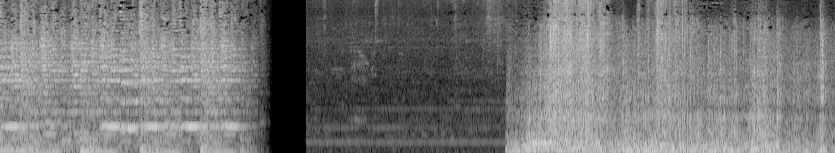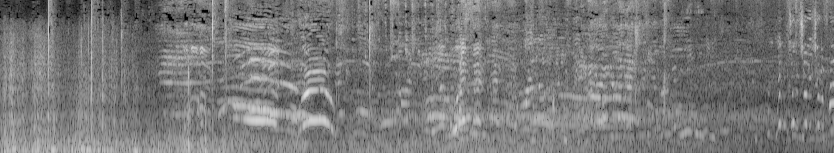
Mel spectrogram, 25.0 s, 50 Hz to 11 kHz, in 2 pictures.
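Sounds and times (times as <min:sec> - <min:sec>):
explosive blast: 0:07.6 - 0:16.2
heavy rumble of collapsing towers: 0:07.6 - 0:23.8
sharp cracks of charges: 0:13.0 - 0:24.0
excited voices shouting: 0:14.9 - 0:25.0.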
